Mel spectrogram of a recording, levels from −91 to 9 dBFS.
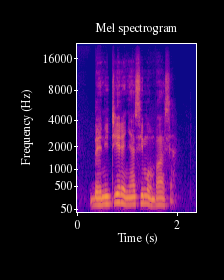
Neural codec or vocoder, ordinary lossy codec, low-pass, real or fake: codec, 44.1 kHz, 3.4 kbps, Pupu-Codec; none; none; fake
